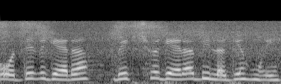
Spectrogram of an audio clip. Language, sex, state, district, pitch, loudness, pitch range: Hindi, female, Punjab, Pathankot, 250 Hz, -13 LUFS, 220-265 Hz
